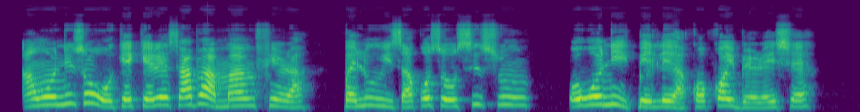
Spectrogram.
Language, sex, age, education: Yoruba, female, 30-45, tertiary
